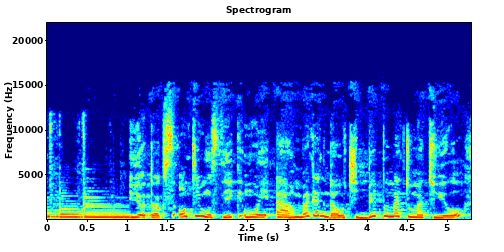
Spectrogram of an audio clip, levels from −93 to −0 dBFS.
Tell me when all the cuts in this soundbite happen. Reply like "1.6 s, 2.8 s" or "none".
0.9 s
